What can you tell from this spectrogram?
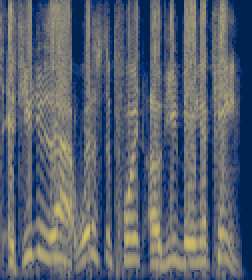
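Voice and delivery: indignant challenge. Retold or imitated. Partner challenges the speaker over delegating, retold indignantly.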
